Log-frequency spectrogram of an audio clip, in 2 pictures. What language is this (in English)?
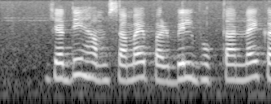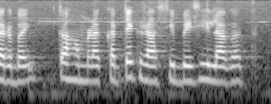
Maithili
